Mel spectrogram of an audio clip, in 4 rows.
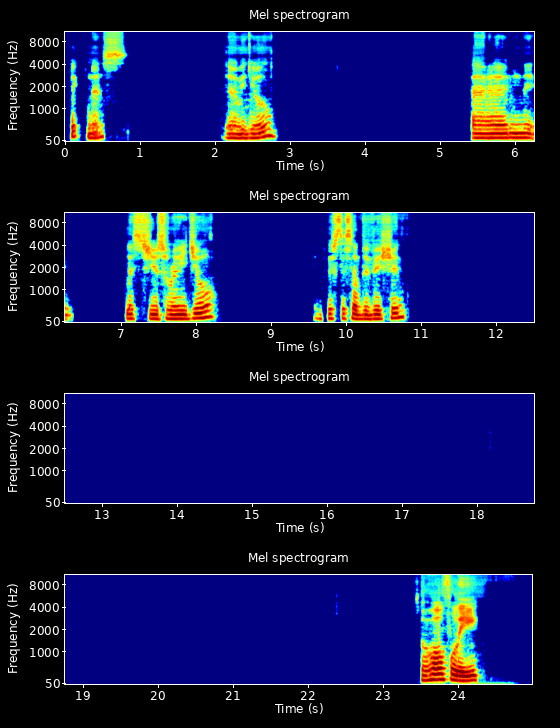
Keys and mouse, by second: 2.6-3.4 middle drag, 4.0 alt+shift+z, 4.1-5.1 middle drag, 5.4 F9, 19.8-22.2 middle drag, 22.6 F9.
